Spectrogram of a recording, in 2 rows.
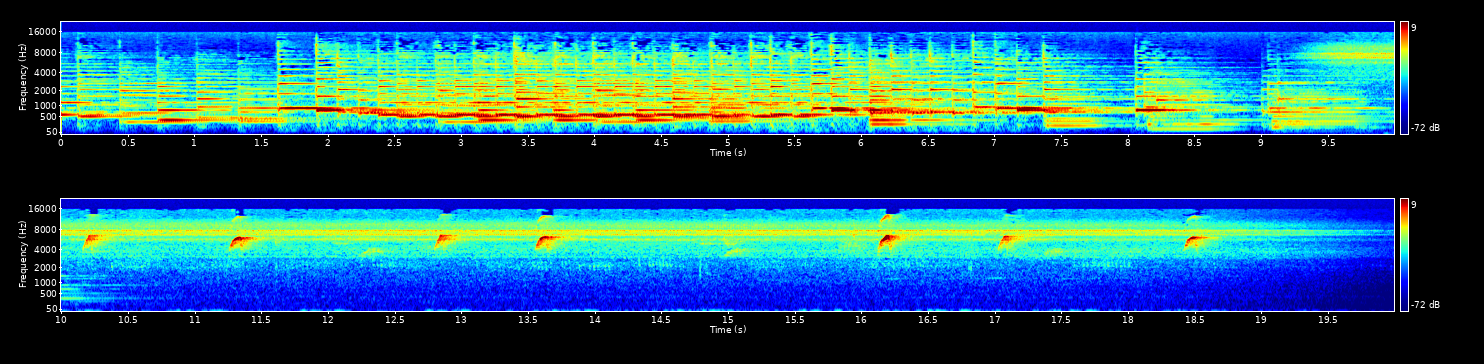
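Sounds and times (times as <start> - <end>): piano chord: 0.0 - 10.4
birds chirping: 9.2 - 18.7.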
